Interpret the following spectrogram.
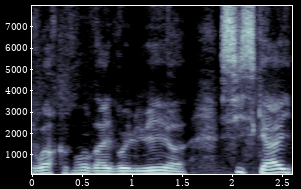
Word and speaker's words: CSKY.AI: comment on va évoluer si Sky puisque c'est peut-être comme ça qu'il faut le prononcer ça s'écrit s C voilà CS K y.ea si vous voulez aller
